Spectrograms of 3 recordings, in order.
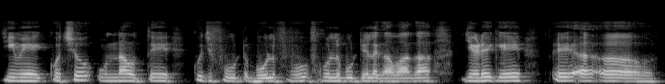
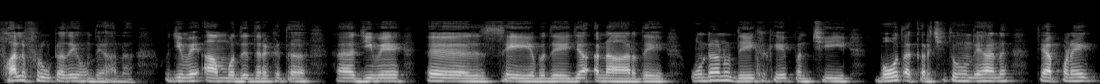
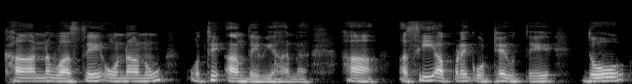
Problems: constant background noise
